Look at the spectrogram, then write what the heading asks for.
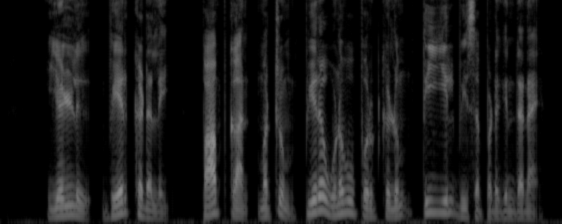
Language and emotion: Tamil, neutral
